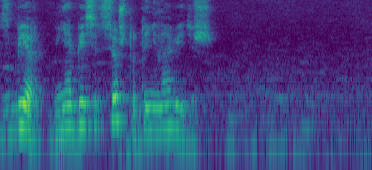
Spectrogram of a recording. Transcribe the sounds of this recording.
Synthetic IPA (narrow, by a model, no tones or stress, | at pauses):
zbʲermʲɪnʲabʲesʲɪt̪fsʲoʂt̪ot̪ɨnʲɪnɐvʲidʲɪʂ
